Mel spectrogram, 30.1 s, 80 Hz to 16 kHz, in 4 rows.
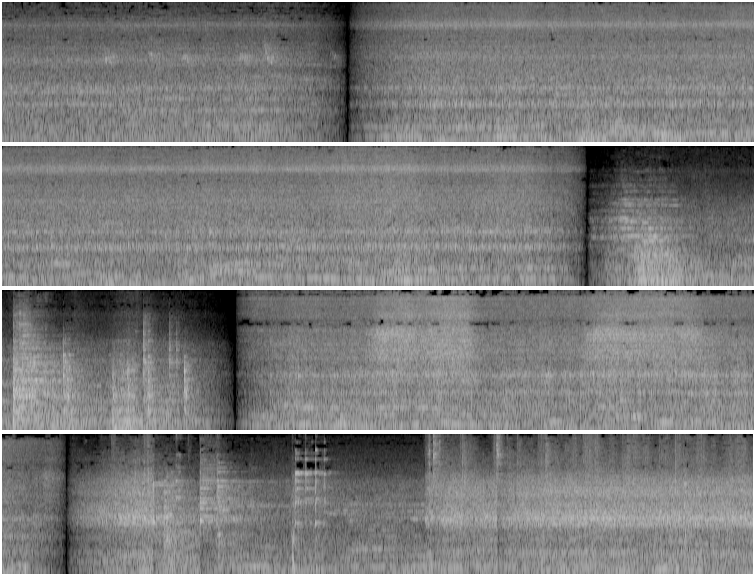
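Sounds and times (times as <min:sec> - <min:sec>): cutting torch hissing: 0:00.0 - 0:13.4, 0:17.4 - 0:24.2, 0:26.8 - 0:30.0.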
